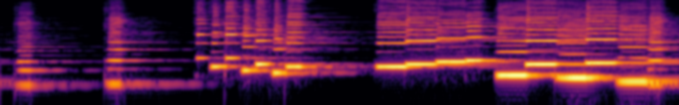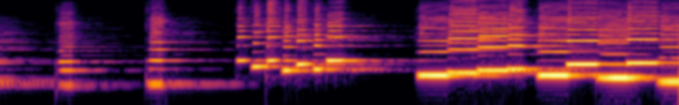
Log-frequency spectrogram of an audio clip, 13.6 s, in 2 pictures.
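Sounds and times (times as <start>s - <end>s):
flute and clarinet waltz duet: 2.0s - 7.7s, 9.2s - 13.5s.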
